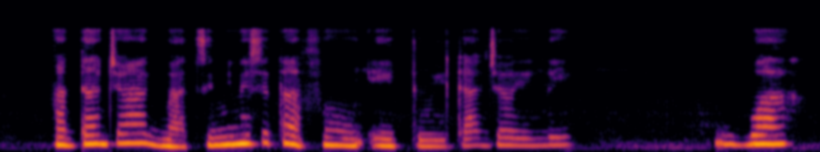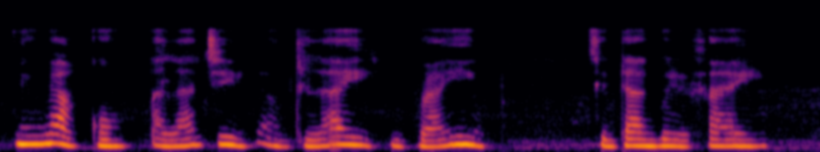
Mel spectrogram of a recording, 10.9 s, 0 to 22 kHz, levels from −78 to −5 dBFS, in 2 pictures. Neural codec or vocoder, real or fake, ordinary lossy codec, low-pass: codec, 44.1 kHz, 2.6 kbps, SNAC; fake; none; 9.9 kHz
